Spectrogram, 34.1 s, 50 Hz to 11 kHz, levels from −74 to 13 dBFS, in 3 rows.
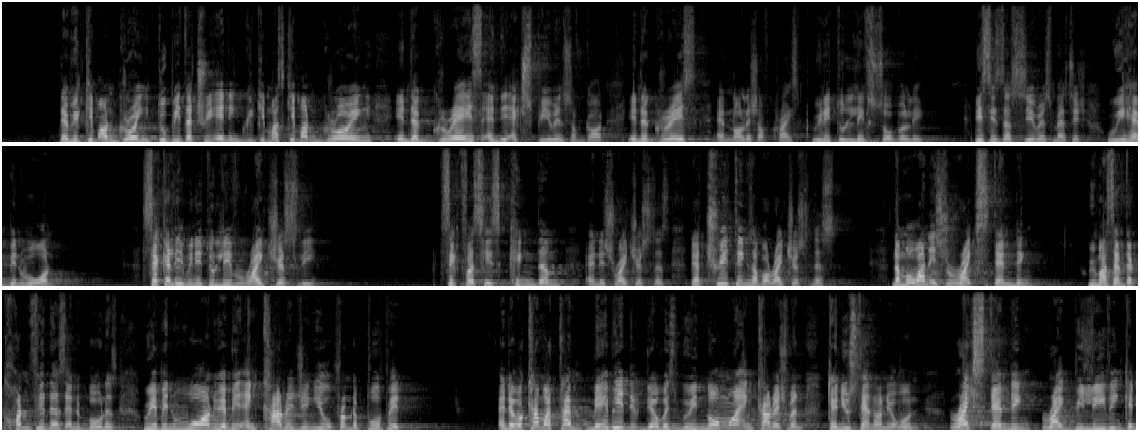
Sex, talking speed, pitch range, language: male, 195 wpm, 175-245 Hz, English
